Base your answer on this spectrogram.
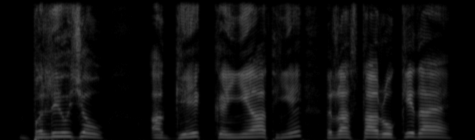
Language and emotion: Dogri, fearful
